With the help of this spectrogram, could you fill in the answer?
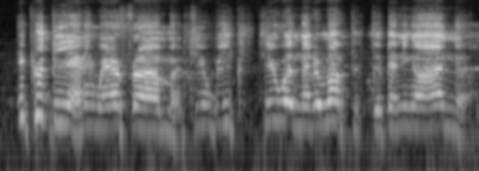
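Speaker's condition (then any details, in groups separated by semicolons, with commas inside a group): Cerebral palsy; legs affected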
